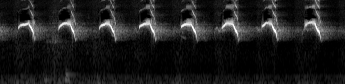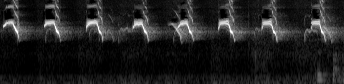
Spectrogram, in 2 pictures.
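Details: Baby chicken calling like an alarm: loud, high peeps repeated steadily, about two to three per second, each rising then sharply falling, in otherwise quiet surroundings.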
